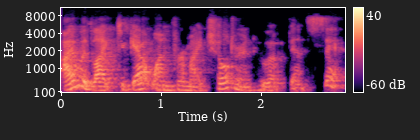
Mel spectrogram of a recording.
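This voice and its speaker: Moderate tempo, slight breathiness, a woman's voice. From Ethiopia. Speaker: children's book author. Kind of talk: reading aloud.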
